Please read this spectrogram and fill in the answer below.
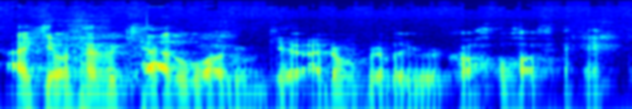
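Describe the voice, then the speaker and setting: A man, a guest reader on a radio discussion show, who talks haltingly with many restarts. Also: a bass voice, animated, husky, highs cut off.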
